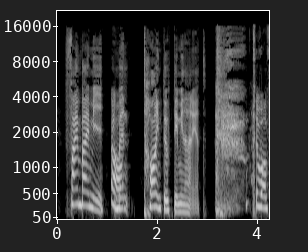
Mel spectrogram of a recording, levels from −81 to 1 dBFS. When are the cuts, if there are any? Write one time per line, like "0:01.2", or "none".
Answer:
none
